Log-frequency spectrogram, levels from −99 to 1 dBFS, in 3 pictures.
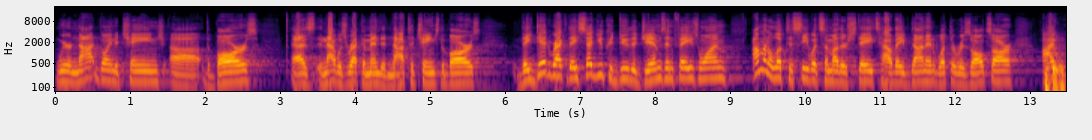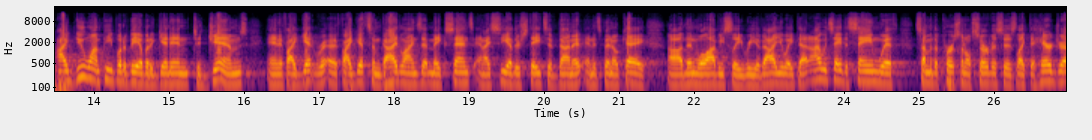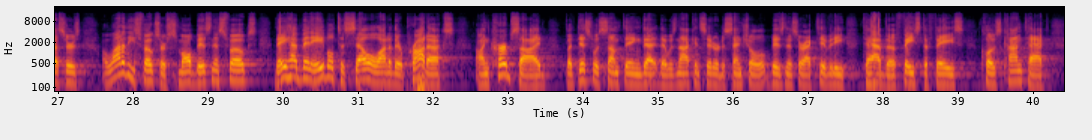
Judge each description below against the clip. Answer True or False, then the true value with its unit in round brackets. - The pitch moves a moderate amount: True (3.4 semitones)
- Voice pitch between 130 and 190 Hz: True (135 Hz)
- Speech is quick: True (225 wpm)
